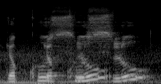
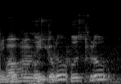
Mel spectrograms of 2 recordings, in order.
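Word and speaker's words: Yokuşlu: Jokuslu. Und ich habe es richtig ausgesprochen. Jokuslu.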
